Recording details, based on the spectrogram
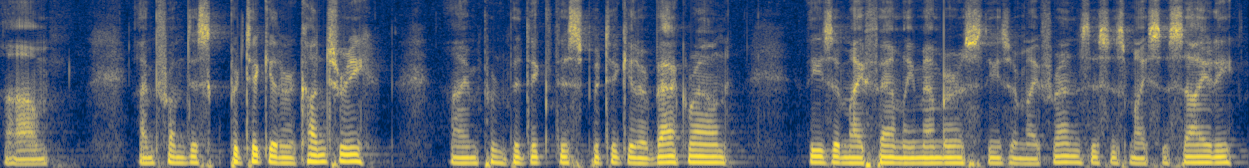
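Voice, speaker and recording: A man's voice: fairly low pitch, steady tone, unhurried, a little mellow. A man giving a scripture class at a temple, explaining step by step and posing and answering his own questions. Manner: lists examples in short runs.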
